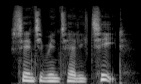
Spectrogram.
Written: sentimentalitet

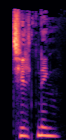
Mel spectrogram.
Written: tiltning

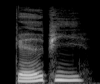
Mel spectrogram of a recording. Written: gadepige

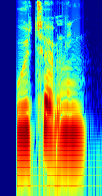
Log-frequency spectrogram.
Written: udtømning

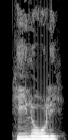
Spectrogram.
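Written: helårlig

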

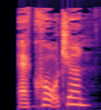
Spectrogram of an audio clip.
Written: akkordeon

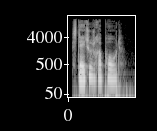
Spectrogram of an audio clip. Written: statusrapport

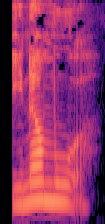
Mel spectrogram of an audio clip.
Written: indermur

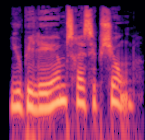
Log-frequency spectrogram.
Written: jubilæumsreception

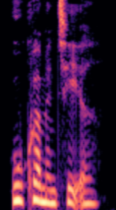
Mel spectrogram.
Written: ukommenteret

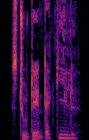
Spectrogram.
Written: studentergilde

